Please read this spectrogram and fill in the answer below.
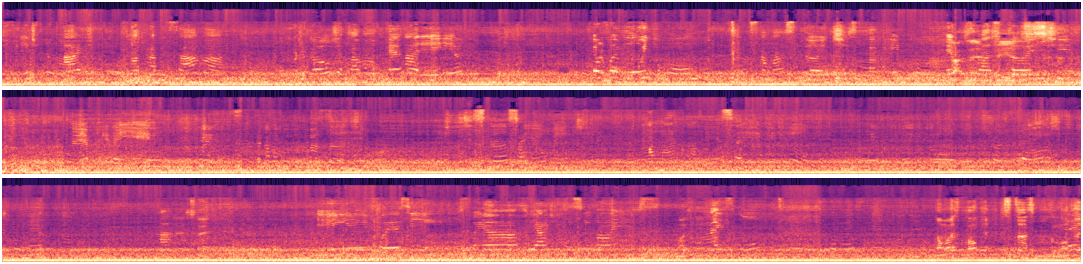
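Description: Steady low road and engine drone inside a moving van's cabin, with people talking over it throughout.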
